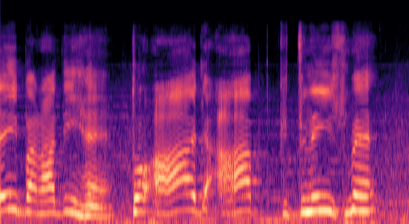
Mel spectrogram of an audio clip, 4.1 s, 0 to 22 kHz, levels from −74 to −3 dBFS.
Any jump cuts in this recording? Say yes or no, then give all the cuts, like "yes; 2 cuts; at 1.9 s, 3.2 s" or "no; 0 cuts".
yes; 1 cut; at 1.2 s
